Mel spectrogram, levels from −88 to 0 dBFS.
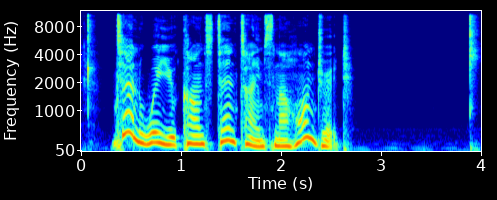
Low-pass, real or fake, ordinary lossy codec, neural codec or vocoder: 10.8 kHz; real; none; none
